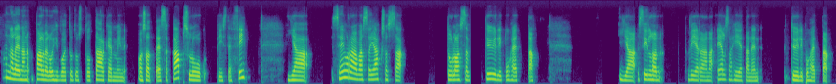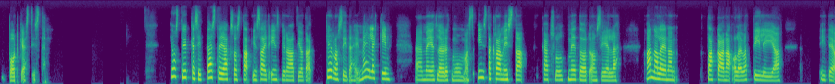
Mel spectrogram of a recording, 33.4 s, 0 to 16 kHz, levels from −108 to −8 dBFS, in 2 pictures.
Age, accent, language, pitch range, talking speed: 30-49, native, Finnish, 180-230 Hz, 85 wpm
